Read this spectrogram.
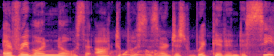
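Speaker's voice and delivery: plain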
